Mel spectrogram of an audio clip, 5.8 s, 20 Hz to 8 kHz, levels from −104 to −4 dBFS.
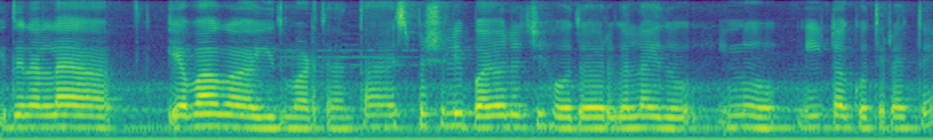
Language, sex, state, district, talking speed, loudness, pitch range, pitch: Kannada, female, Karnataka, Shimoga, 90 wpm, -18 LUFS, 195-215 Hz, 205 Hz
